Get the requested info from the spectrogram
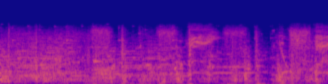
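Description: Cartoon orchestral score with mechanical clattering sound effects from a farm machine, a rhythmic chugging about two strokes a second starting about a second in.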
